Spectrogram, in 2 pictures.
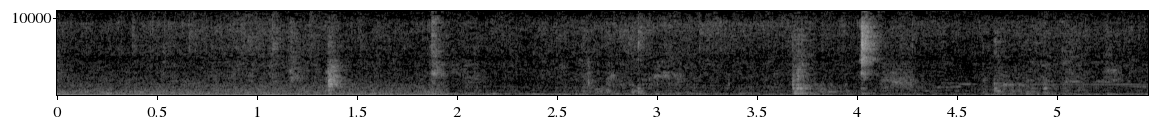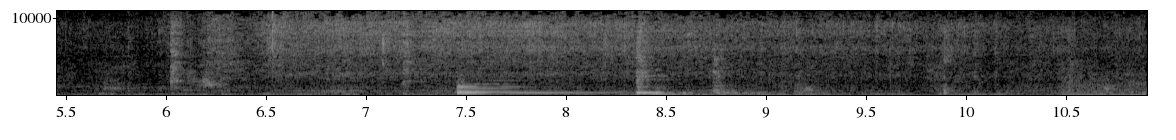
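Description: Pork belly grills over an outdoor fire on a farm, giving faint, steady sizzling with scattered crackles and pops and a soft background hiss.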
